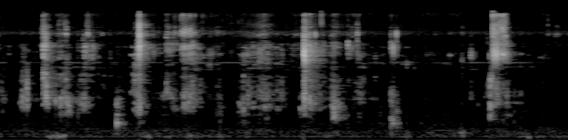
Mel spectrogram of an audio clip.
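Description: A man chewing a mouthful of rice and Padang dishes eaten by hand, close to the microphone. The chewing comes as a string of short, irregular smacks and clicks, with louder ones about three seconds in and again near the end.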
